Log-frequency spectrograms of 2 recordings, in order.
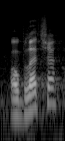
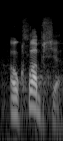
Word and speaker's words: Oklubsha: But how do you say your last name? Oblecha? Oklubsha.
